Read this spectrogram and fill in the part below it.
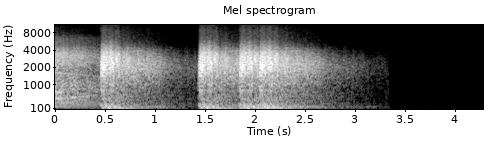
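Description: A machine's engine roars loudly.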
